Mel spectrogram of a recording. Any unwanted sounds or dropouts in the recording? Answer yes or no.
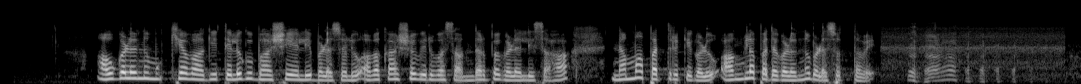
yes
